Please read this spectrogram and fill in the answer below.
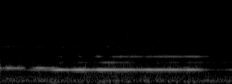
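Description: A faint, steady, sustained musical tone with a few overtones, like soft meditation background music or a singing bowl. It stops abruptly at the end.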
